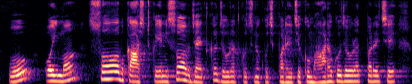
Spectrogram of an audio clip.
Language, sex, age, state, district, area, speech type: Maithili, male, 18-30, Bihar, Darbhanga, rural, spontaneous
